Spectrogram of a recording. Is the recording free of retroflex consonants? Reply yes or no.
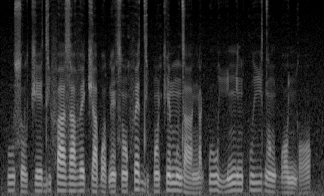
yes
